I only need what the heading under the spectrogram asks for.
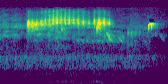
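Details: Japanese tits singing and hopping about in Sakura-no-yama park near Narita airport, Japan; a rapid run of about sixteen high, thin, evenly spaced notes lasting under two seconds, then one short separate high note.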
